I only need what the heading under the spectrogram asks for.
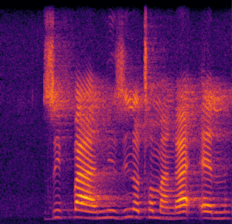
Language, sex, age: Venda, female, 19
